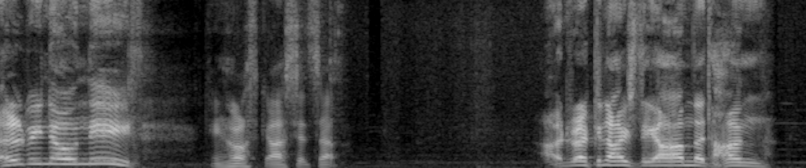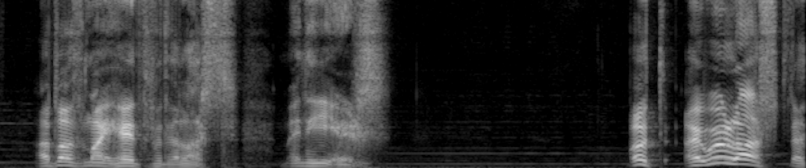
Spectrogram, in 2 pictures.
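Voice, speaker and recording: A man uses a raspy, put-on character voice with a fairly high pitch, a fairly slow pace, very wide pitch swings, big swings in loudness and long, frequent pauses, while faint music plays in the background. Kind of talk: regal proclamation. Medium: actual play.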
